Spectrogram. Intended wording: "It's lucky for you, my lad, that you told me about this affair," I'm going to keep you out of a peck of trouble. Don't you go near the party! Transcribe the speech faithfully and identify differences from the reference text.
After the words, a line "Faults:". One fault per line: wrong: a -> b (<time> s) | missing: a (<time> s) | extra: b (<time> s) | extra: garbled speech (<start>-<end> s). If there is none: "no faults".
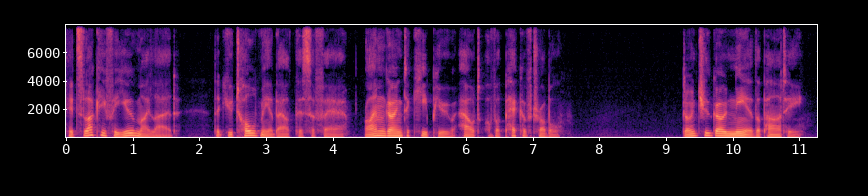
"It's lucky for you, my lad, that you told me about this affair," I'm going to keep you out of a peck of trouble. Don't you go near the party!
Faults:
no faults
